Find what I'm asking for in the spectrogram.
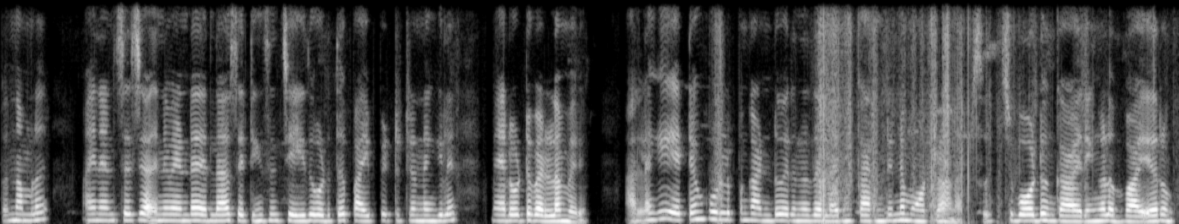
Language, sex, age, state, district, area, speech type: Malayalam, female, 18-30, Kerala, Wayanad, rural, spontaneous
